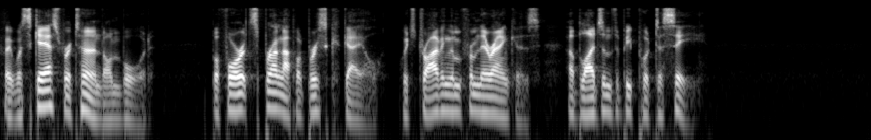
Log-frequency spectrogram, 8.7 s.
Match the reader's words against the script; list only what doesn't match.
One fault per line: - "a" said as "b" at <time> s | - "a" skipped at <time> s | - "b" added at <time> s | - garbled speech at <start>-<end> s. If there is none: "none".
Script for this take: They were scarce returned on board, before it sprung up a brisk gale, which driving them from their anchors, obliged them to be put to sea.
none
